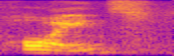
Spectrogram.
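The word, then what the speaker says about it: quoins: I don't want to talk about all these things but I want to mention something called coins. Q U O I N S pronounced like it's C O I NS and lentils which are the whatever's above the window.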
